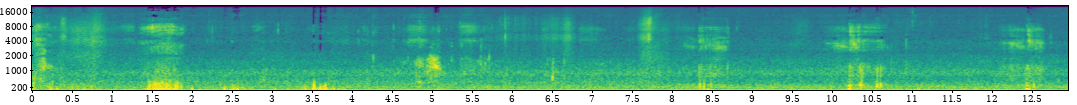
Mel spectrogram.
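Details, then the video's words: A 4-month-old Boxer puppy sleeping: soft, low, rumbling snores with occasional breathy, snorting bursts spread through the recording over a steady low electrical hum. "Snoring Boxer Puppy"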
